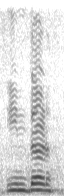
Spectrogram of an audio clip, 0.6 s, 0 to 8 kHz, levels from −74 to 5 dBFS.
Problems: constant background noise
